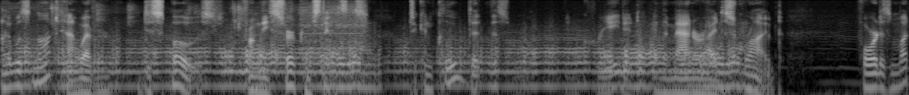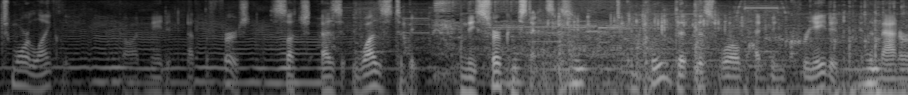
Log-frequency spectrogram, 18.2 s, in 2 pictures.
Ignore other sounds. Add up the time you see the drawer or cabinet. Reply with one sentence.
The drawer or cabinet can be heard for 2 seconds in total.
